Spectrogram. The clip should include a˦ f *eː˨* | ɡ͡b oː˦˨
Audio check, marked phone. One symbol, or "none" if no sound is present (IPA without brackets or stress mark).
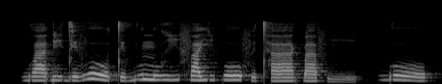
iː˨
